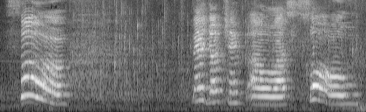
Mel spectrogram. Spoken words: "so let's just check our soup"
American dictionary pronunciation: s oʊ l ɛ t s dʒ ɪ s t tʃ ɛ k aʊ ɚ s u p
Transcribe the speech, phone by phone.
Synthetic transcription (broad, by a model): s oʊ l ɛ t dʒ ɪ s tʃ ɛ k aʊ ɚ s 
